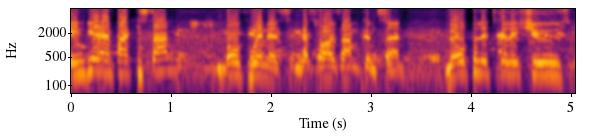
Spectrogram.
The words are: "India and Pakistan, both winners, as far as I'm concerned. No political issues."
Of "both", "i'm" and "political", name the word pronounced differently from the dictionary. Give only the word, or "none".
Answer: none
